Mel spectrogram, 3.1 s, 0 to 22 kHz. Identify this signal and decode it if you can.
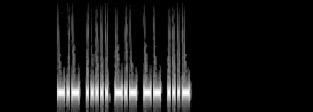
Morse code, heard as a keyed tone, about 51 wpm, 700 Hz. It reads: K5KMV
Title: USA Call Signs - 5 Characters - 3x Character Spacing - 50wpm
